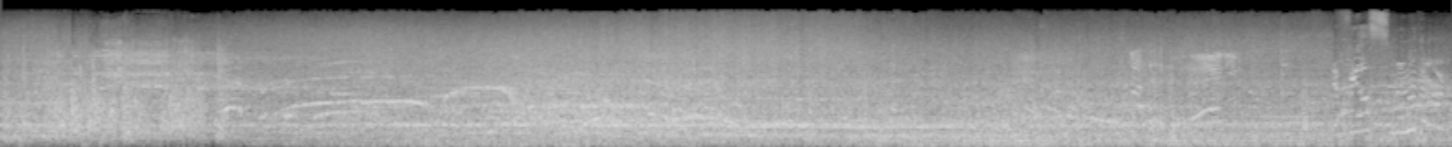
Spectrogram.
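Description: Expedition Everest roller coaster train running along its track, a steady loud rumble and rush of air, with wavering high squeals over it in the first half.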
